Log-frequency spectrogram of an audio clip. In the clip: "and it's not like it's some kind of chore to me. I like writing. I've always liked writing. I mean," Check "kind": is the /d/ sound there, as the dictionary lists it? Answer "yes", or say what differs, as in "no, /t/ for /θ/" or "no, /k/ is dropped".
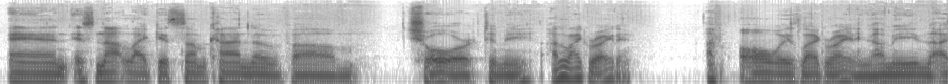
yes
